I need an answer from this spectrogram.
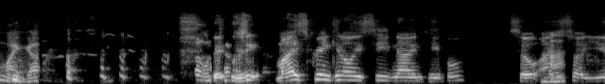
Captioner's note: laughs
